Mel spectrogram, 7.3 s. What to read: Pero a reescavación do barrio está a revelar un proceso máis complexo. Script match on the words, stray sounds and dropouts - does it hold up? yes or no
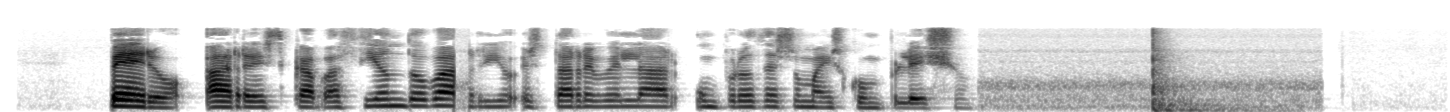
no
